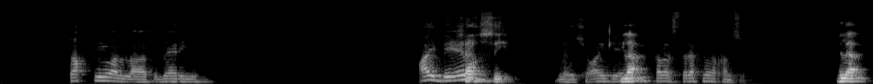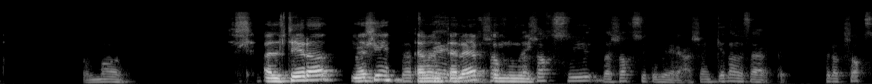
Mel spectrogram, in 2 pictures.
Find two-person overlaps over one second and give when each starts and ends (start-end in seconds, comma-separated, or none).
12.7-14.2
